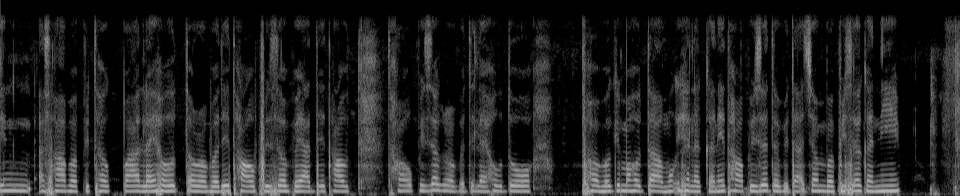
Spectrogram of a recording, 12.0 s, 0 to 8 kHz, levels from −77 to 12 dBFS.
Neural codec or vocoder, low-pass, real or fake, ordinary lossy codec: none; 7.2 kHz; real; none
